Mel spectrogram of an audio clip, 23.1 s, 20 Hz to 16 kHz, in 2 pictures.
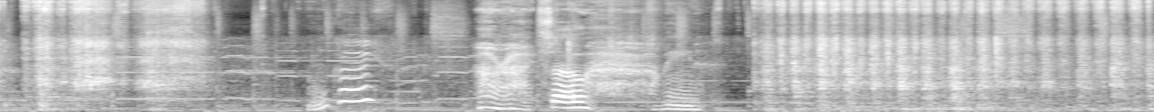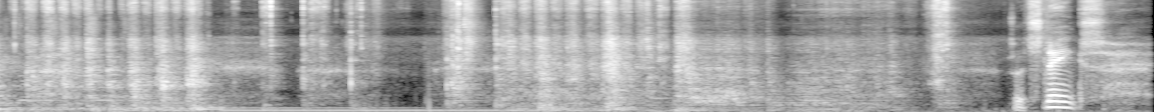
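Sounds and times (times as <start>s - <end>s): hand scraper on painted metal: 0.0s - 2.3s, 6.5s - 15.4s, 16.0s - 21.3s
steady low hum: 0.0s - 23.0s.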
